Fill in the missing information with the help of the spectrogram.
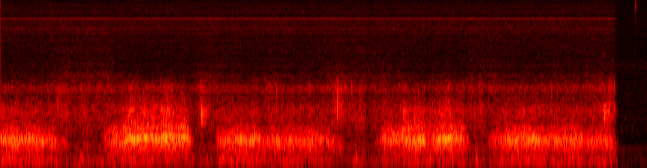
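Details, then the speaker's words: Loud, harsh, tube-like breath sounds over the trachea, heard through all of inhalation and all of exhalation at similar length and volume, with a clear pause between phases: normal bronchial breathing. "loud tube-like um you hear it all the way in inhalation all the way in exhalation with that clear pause between the two"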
